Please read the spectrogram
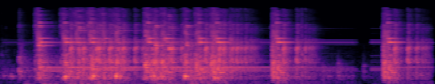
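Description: Animated intro sting sound effects: a quick run of clicks and knocks with bell-like ringing tones over them, easing off briefly near the end before another hit.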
